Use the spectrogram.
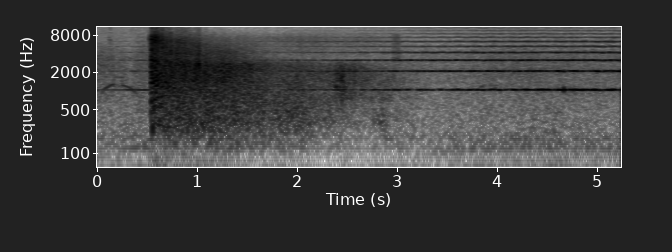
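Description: A single loud gunshot from a police drama standoff, a sharp blast that rings out and decays into a long reverberant tail with lingering tones, no talk over it.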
